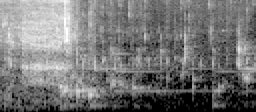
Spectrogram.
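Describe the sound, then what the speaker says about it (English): Water pushed with a syringe backflushing through a Sawyer Squeeze filter fitted with a pre-filter, a close hissing, spraying gush in the first half-second that trails off into faint trickles and drips. "So I've got my syringe, a little bit of water, and we will backflush some water."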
